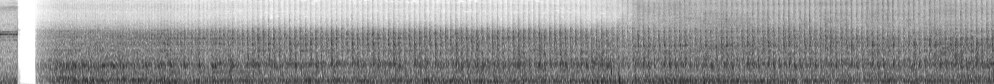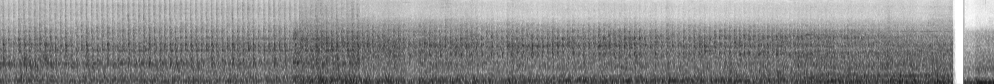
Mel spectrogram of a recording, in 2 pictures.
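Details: Jeep diesel engine at a loud idle: a constant hum with a loose, rattly clatter. The humming is linked to engine heating and a collapsing, suction-affected radiator hose, not confirmed for this clip.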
